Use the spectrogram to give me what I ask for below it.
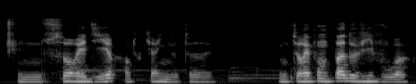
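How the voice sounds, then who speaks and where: Guy running a tabletop rpg, describing the scene, soft music underneath. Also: medium pitch, steady tone, normal speed. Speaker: game master. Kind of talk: narrating a tabletop role-playing game.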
